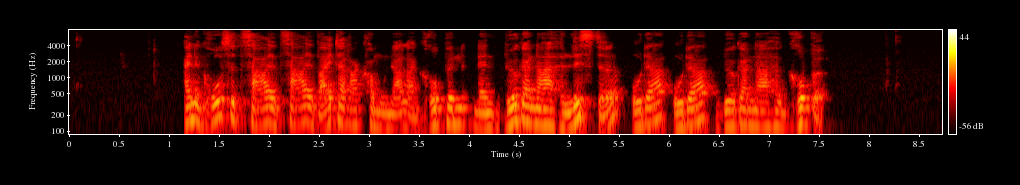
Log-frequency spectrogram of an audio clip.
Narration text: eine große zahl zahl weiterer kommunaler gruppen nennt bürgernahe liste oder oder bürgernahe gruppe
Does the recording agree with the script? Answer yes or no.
yes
